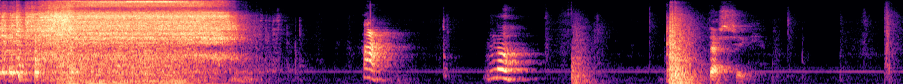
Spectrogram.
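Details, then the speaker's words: The non-starting KITT car with throttle body injection, with brake cleaner sprayed into both TBI throats. The engine briefly catches and runs, then dies back. It starts on external fuel, so injectors and fuel pump are judged OK and fuel delivery is suspected. "elindul hívom krisztiánt mondom neki hogy mi a helyzet külsőről indul az injektorok jók a benzinpumpa is jó"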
